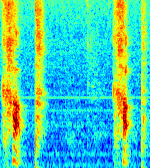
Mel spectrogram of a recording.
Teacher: it ends with an unvoiced P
